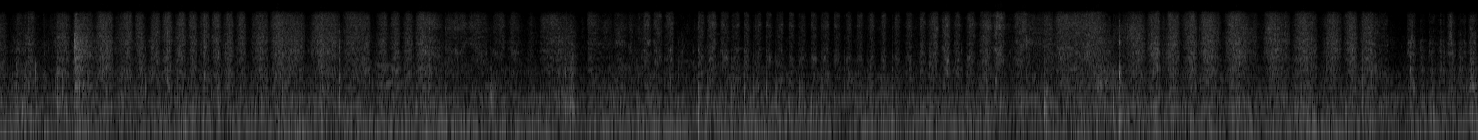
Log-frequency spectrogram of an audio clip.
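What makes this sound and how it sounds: Fingertips and nails rub and scratch along an empty, hollow clear PET plastic water bottle with ribbed sides and a star-shaped base. The result is a continuous, quiet, bright scratching and rubbing texture with quick crinkly strokes and no ringing.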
